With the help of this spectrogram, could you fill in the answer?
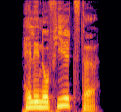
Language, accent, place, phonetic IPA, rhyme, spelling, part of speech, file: German, Germany, Berlin, [hɛˌlenoˈfiːlstə], -iːlstə, hellenophilste, adjective, De-hellenophilste.ogg
- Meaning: inflection of hellenophil: 1. strong/mixed nominative/accusative feminine singular superlative degree 2. strong nominative/accusative plural superlative degree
